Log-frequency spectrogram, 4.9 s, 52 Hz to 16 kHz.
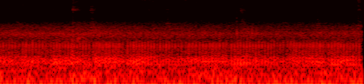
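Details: Kotora, an 11-week-old Turkish Angora kitten sleeping on its second day in a new home, 25 February 2022, purrs softly and continuously in a low, even rumble with faint rhythmic pulsing. The room is quiet.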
